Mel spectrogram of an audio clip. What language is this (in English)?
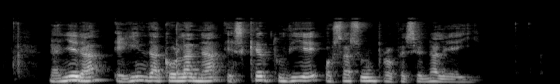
Basque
